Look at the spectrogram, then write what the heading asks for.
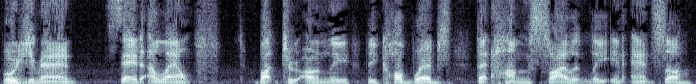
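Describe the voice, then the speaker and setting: A man's voice: fairly high pitch, little pitch movement, slow, bright, forceful tone, dry recording, poor audio. A man hosting and narrating, moving between casual chat and mock dramatic reading, amused and stumbling over garbled text. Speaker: podcast host and narrator.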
